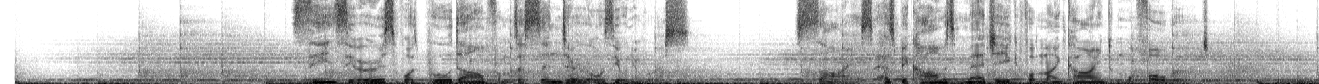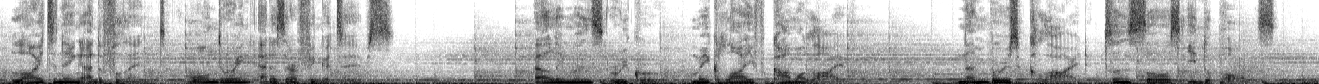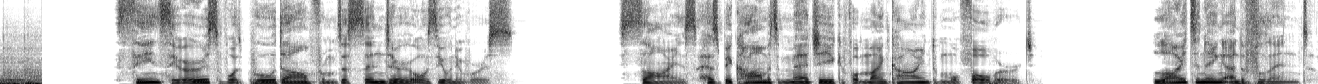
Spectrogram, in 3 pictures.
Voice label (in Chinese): 英文商业广告房地产低沉磁性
